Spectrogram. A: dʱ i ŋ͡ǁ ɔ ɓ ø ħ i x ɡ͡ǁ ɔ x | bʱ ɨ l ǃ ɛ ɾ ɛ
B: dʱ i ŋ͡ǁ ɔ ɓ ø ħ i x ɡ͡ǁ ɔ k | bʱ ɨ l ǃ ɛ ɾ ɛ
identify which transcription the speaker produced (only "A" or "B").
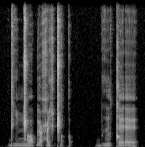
B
